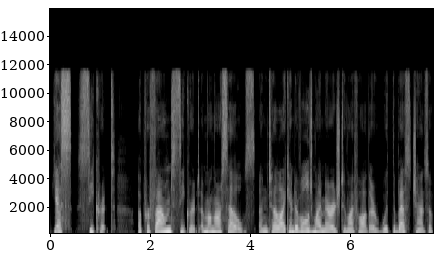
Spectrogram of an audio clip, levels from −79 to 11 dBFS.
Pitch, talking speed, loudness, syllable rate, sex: 245 Hz, 155 wpm, -17 LUFS, 4.9 syllables/s, female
